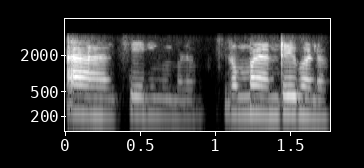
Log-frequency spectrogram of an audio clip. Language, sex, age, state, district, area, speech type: Tamil, female, 30-45, Tamil Nadu, Pudukkottai, rural, conversation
